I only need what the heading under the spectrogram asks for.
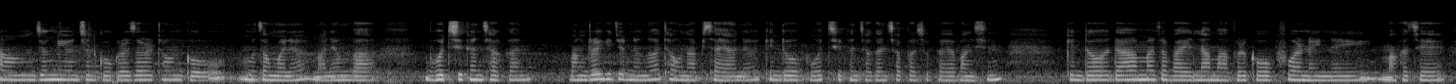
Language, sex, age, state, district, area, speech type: Bodo, female, 30-45, Assam, Kokrajhar, rural, spontaneous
